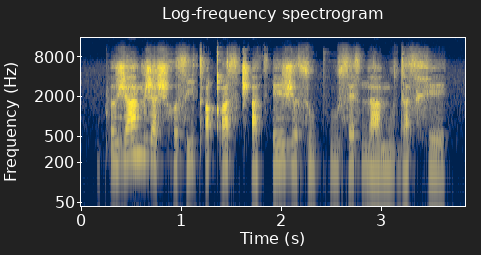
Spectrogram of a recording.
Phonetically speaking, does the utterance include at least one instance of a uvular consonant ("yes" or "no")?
yes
